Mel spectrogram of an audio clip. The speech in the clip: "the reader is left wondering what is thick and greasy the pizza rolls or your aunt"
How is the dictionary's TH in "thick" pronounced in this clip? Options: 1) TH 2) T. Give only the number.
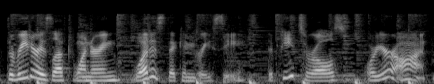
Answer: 1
